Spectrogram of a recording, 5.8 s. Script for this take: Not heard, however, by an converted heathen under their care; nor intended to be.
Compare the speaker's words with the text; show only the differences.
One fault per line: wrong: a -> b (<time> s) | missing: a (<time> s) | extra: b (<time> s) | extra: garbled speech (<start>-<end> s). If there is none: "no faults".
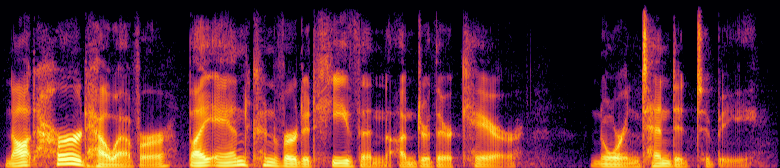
no faults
